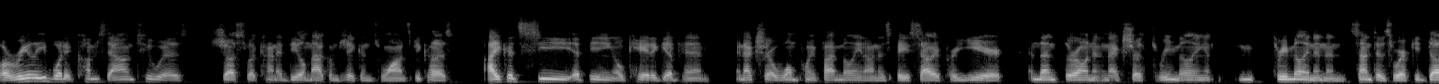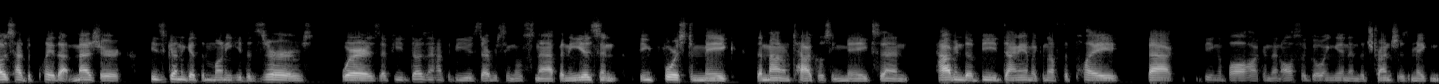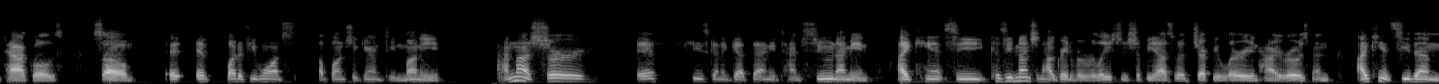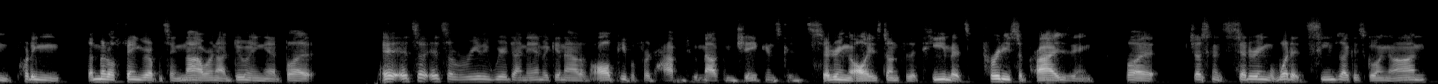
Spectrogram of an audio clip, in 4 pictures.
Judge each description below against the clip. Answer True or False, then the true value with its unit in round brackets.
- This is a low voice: True (105 Hz)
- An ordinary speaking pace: False (225 wpm)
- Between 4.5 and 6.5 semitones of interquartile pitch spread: False (2.9 semitones)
